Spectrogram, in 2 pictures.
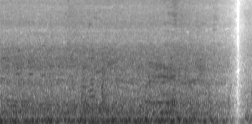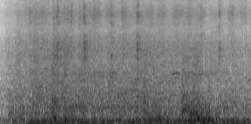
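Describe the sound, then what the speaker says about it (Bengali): A passenger train running from Howrah to Tarapith gives a loud, continuous rumbling roar with rattling wheel noise. The sound briefly drops out, then returns heavier and steadier. "আমাদের ট্রেন এখন ছেড়ে দিয়েছে হাওড়া থেকে তারাপীঠের উদ্দেশ্যে"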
